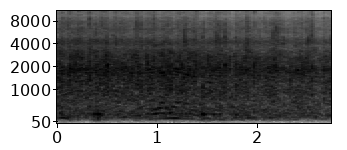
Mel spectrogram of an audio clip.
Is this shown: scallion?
no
